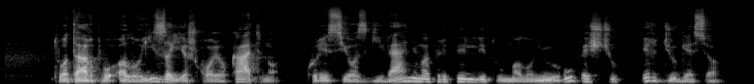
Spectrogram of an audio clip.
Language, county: Lithuanian, Vilnius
